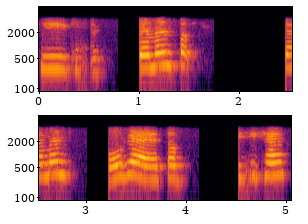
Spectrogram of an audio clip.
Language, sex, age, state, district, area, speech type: Hindi, female, 18-30, Uttar Pradesh, Mau, rural, conversation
